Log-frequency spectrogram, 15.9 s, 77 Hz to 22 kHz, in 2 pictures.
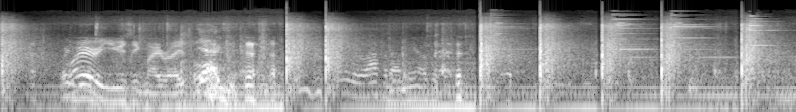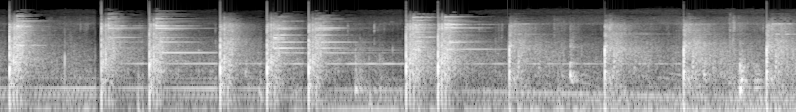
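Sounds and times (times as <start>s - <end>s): gunshots: 0.0s - 0.4s, 2.8s - 3.5s, 4.8s - 15.9s
steel target clanging: 4.8s - 15.9s.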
